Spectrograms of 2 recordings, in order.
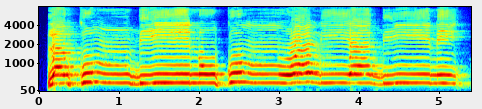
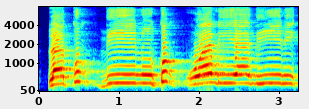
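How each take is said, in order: First: The m sound is kept clear and audible. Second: The m sound is swallowed and barely heard. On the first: The speaker calls it right. "Maka harus ada sisa suara mim sedikit" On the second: The speaker calls it wrong. "jadi tidak boleh lakum dinukum waliyadini. Kurang tepat"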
